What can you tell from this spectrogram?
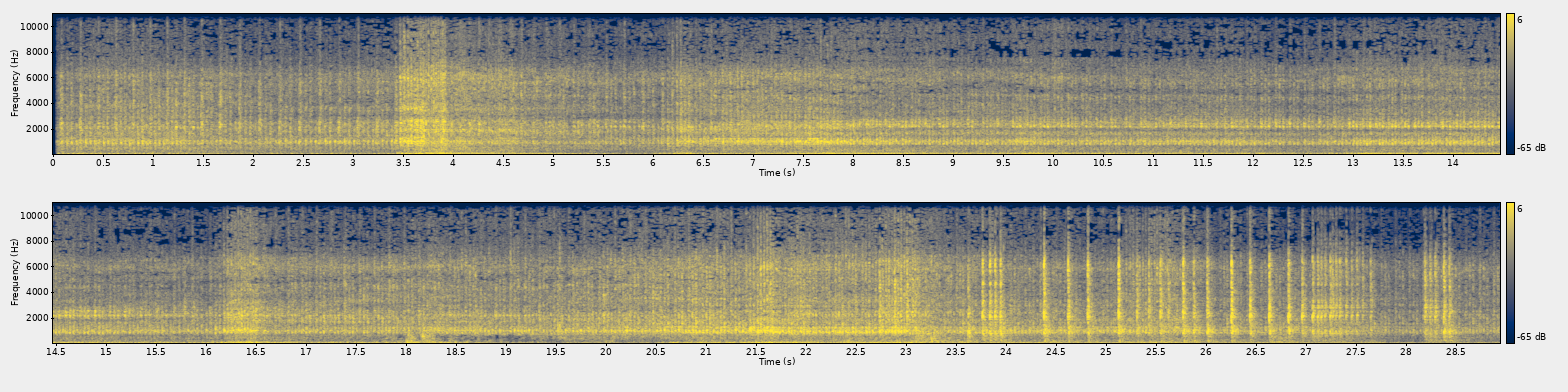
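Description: A mobile crane's diesel engine runs with a steady low rumble. A couple of sharp knocks stand out, and a fast run of clicking comes near the end.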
